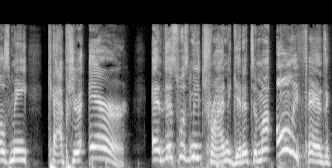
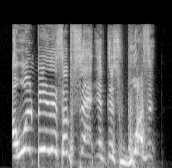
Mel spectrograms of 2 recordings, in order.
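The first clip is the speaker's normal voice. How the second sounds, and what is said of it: Yelling, loud upset voice. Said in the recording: “Why am I yelling?”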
